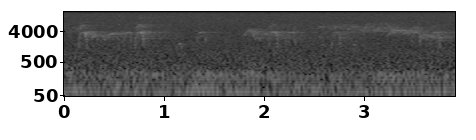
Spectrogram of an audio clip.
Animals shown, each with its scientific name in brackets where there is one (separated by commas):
Chestnut-sided Warbler (Setophaga pensylvanica), Red-eyed Vireo (Vireo olivaceus)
